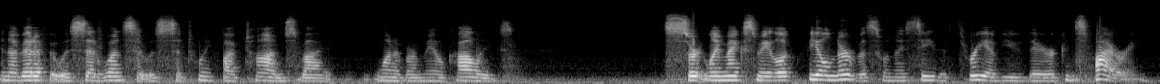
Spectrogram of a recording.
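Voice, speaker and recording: Heard with audible room echo, a woman with an American accent speaks at a moderate pace and fairly low pitch, her intonation fairly even but her loudness swinging widely. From Kansas, Johnson County (Kansas City area). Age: 50s. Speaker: state senator. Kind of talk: oral history interview.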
